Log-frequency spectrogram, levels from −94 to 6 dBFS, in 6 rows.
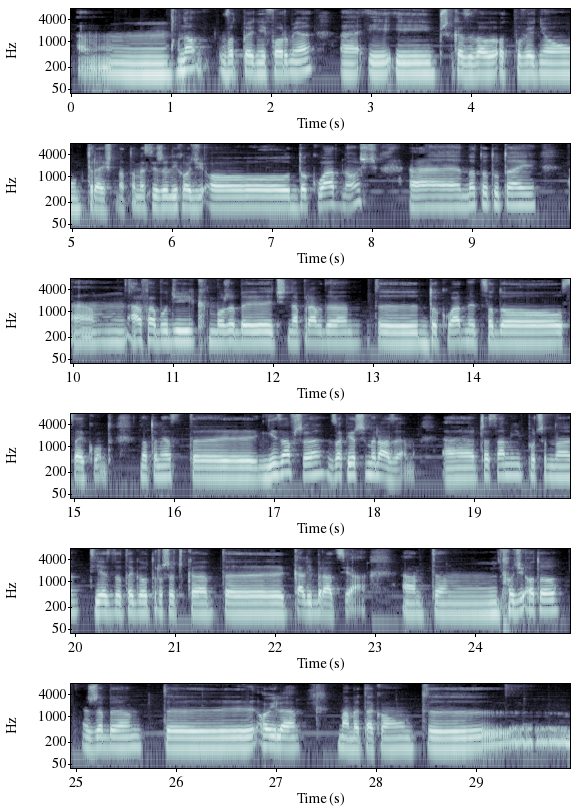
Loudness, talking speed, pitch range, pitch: -12 LUFS, 90 wpm, 135-150 Hz, 140 Hz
